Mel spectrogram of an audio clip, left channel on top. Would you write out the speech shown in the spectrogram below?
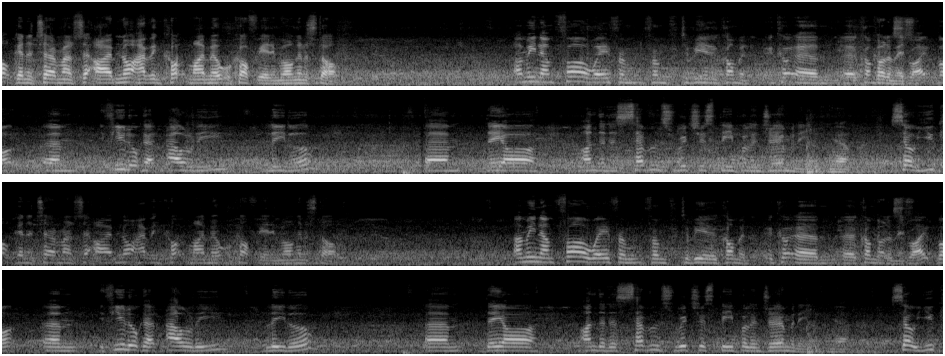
going to turn around and say, I'm not having my milk or coffee anymore, I'm going to stop. I mean, I'm far away from to being a economist, right? But if you look at Aldi, Lidl, they are under the 7th richest people in Germany. Yeah. So you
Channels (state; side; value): quieter; right; 5.4 dB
